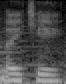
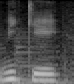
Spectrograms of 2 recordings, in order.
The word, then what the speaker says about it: Nike: name but of course they pronounced it nike okay not nikki and they spelled it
